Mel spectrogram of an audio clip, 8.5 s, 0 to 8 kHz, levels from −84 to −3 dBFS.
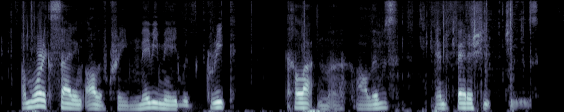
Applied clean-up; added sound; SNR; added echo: classical method spectral subtraction.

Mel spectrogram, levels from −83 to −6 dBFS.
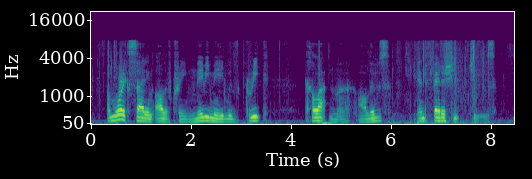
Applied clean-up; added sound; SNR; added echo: none; Crumpling, crinkling; 19 dB; none.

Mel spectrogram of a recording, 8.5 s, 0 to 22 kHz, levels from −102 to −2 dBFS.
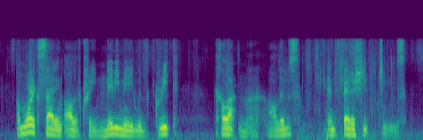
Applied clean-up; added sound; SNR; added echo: neural separator model SepFormer DNS4.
